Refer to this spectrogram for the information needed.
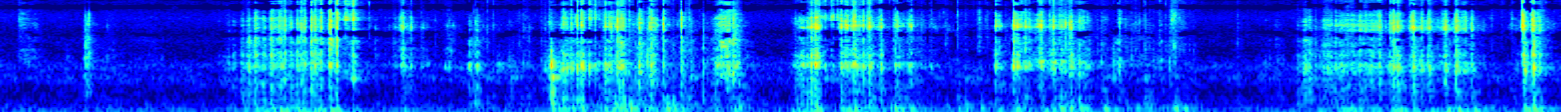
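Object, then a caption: Bar of soap cut with a blade. A box-cutter blade cuts into a solid tan bar of dry soap, and flaky chips break away. The cuts come as bursts of bright, crisp scraping and crackling, separated by short quiet pauses, with almost no low end.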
